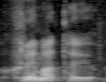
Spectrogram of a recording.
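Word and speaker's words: ῥήματα: 레마타라고 되어 있는데 흐레마타예요. 발음이 원래가. 흐레마타 해보세요. 흐레마타. 거기 위에 쉼표가 거꾸로 붙은 게 원래는 레 이렇게 얘기해야 되는데 그 쉼표를 붙여보면 흐가 돼요.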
